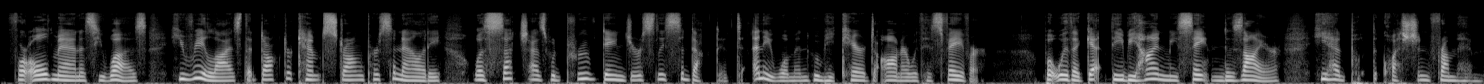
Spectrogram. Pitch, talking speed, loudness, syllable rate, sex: 195 Hz, 190 wpm, -20 LUFS, 5.3 syllables/s, female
